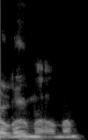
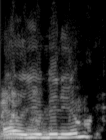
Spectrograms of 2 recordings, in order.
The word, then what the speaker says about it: aluminium: I don't do anything exciting like you guys with brass, or I'm trying to remember the proper pronunciation for aluminum, but How'd you say that? Aluminium.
